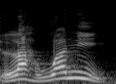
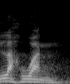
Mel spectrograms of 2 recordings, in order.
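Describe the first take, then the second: First: The word ends with an added 'i' vowel. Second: The word ends with a plain 'an' sound. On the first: The tanwin is voweled because a silent letter follows. "dihidupkan dengan kasroh" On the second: This is the original tanwin form. "Asalnya begini"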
